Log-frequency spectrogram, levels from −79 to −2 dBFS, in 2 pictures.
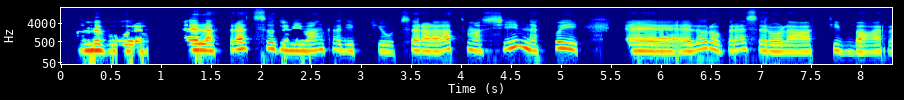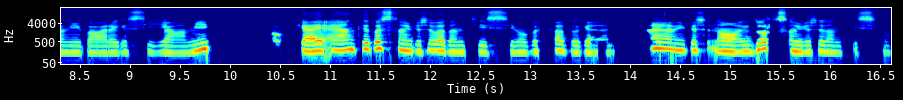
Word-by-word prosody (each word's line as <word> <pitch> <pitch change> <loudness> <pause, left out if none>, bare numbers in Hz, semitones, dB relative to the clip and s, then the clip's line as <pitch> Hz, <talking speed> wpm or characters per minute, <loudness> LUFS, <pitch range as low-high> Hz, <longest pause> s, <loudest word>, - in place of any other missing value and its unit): A 195 0 -3
me 200 0 +8
pure. 185 -1 +1 0.3
È 210 0 +9
l'attrezzo 215 +5 +4
che 210 -3 -2
mi 190 -1 0
manca 205 +2 -2
di 190 -1 -8
più. 180 -3 -9
C'era 195 -3 +1
la 180 - +4
lat 230 +5 +1
machine 220 +6 0
e 185 - -8
poi, 250 -5 +2 0.4
ehm, 180 -2 +3
e 180 - +3
loro 230 +1 0
presero 195 -2 -2
la 175 0 0
T-Bar, 175 -2 -3
mi 165 0 -12
pare 160 +1 -9
che 175 - -15
si 170 +1 -14
chiami. 165 +7 -4 0.8
Okay, 185 0 +4
e 205 - -3
anche 215 +3 0
questo 240 -1 0
mi 195 - -1
piaceva 190 +1 -4
tantissimo, 170 -1 -10
peccato 180 0 -8
che 170 +1 -7 0.6
eh, 245 -1 +3
mi 205 -2 -3
piace 200 +5 -7
no, 180 -5 0
il 180 0 -5
dorso 210 -1 -2
mi 180 - -1
piace 175 +1 -8
tantissimo. 165 0 -12
185 Hz, 165 wpm, -26 LUFS, 175-205 Hz, 0.8 s, È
